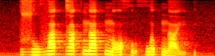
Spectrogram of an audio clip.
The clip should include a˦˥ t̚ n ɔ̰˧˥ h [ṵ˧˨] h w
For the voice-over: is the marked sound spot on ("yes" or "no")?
yes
